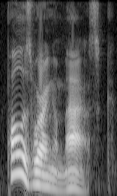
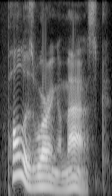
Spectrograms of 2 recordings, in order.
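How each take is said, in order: First: The pitch falls at the end. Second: The pitch falls at the end.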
